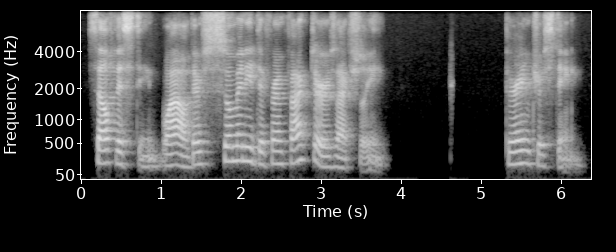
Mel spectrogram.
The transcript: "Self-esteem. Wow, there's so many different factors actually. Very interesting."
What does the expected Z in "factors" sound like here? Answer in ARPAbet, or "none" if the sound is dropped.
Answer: Z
